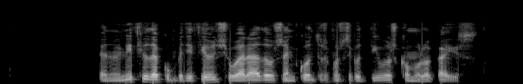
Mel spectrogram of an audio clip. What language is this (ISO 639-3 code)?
glg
